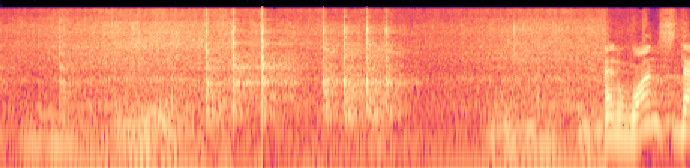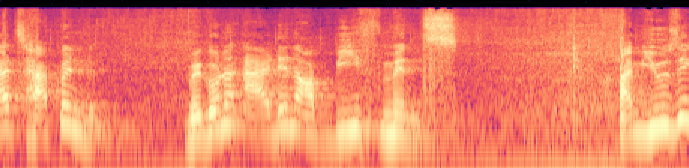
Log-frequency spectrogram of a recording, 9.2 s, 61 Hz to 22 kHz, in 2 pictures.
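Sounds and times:
onions sizzling in a pan: 0:00.0 - 0:09.1
utensil stirring onions and knocking against the pan: 0:01.4 - 0:02.8
speech: 0:04.0 - 0:07.8, 0:08.7 - 0:09.1.

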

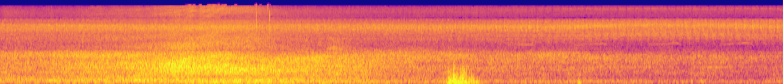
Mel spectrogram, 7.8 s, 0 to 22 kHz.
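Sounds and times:
vehicle passing along a road on a warm July day: 0:00.0 - 0:04.7
steady outdoor noise: 0:00.0 - 0:07.8.

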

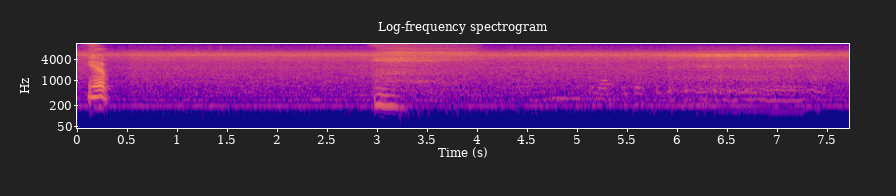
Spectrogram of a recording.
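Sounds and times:
speech: 0:00.1 - 0:00.4
person snoring with low rumbling snore: 0:03.0 - 0:04.0, 0:06.0 - 0:07.5.

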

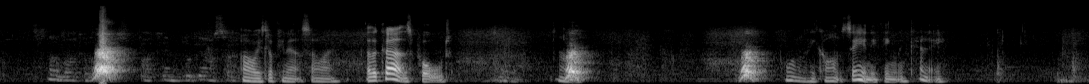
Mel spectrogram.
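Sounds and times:
speech: 0:00.5 - 0:01.0, 0:01.6 - 0:06.0, 0:07.4 - 0:09.6
dog barking: 0:00.9 - 0:01.4, 0:05.6 - 0:06.0, 0:07.4 - 0:07.8.

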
